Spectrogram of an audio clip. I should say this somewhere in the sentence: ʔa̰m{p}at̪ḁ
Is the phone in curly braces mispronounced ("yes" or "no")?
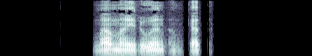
yes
